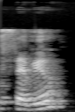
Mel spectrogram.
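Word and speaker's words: severe: Next word we have got इज सेवियर। सेवियर में देखिए are silent रहता है, ठीक है।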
